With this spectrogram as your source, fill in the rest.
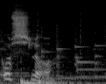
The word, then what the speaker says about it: Oslo: and ringgit listen no it's pronounced ushlo which someone disagrees with it is the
